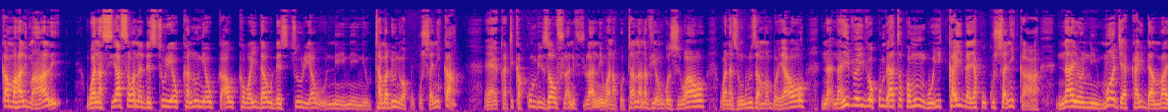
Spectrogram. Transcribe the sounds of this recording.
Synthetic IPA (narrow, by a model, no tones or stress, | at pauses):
kamaɦalimahali | wʔanasiasawanaɗɛstuɾiaukanuniauaukawaiɗaauɗɛstuɾiaunininiutamaɗuniwakukusaɲika̰ | katikakumbizaɔfulanifula̰niwa̰nakutananaviɔŋɡɔziwaɔ | wʔa̰nazuŋɡum̩zamambɔjaɔna̰nahivjɔhivjɔkumbɛhatakwamuŋɡuikaiɗajakukusaɲika̰ | najɔnimɔʄajakaiɗaːmba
